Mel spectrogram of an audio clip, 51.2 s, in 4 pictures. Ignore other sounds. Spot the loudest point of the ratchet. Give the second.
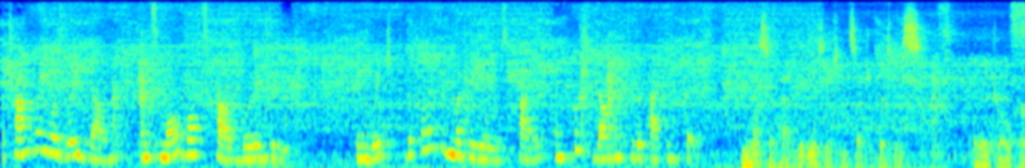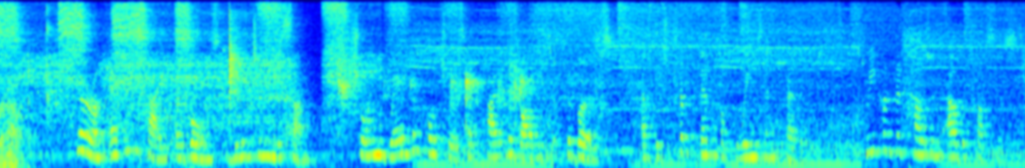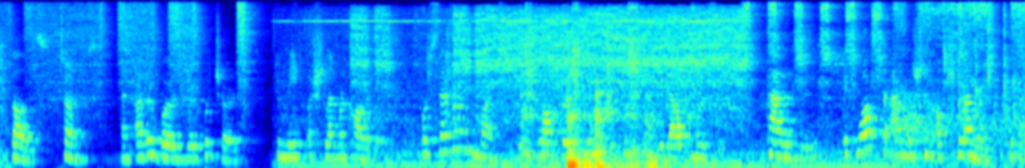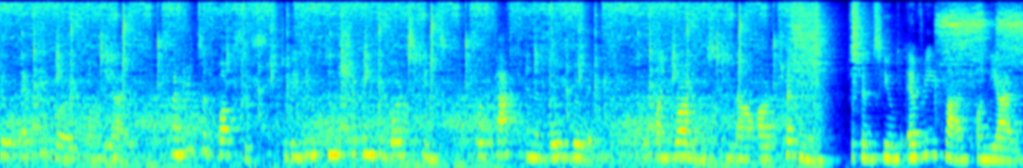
33 s.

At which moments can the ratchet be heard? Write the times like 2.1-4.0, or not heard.
32.1-34.4.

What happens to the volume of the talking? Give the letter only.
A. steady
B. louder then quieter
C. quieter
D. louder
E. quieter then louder
E.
